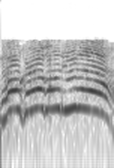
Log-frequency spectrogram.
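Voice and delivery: shrill, very high, slow, drawn-out yell. Retelling how moviegoers behaved during the film: imitating someone yelling at a movie. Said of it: "they were yelling at the movie".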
